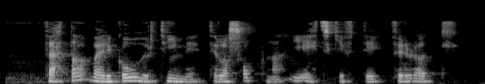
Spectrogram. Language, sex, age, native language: Icelandic, male, 30-39, Icelandic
